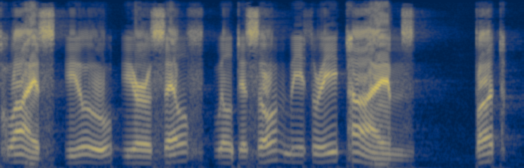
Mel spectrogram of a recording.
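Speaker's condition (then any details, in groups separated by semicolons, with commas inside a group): Cerebral palsy, speech-generating device; present from birth, never walked, had caregiver who helped with walking attempts; never knew what it was like to talk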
